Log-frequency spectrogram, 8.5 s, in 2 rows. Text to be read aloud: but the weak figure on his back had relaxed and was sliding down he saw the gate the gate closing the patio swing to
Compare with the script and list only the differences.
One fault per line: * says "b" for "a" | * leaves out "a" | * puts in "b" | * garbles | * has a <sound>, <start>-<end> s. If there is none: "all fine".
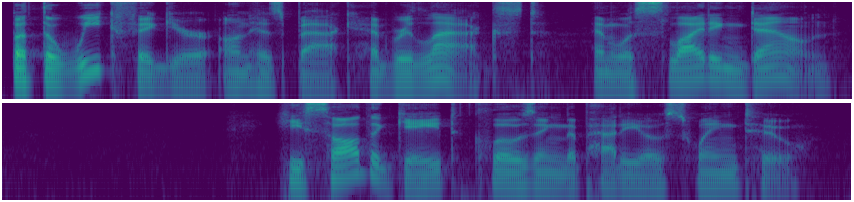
* leaves out "the gate"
